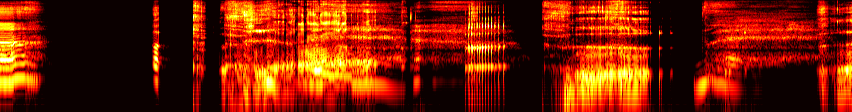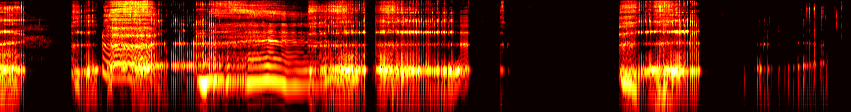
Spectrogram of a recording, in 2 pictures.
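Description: Two people let out a series of long, loud, gurgling burps, one after another with short pauses between, with no talking.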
